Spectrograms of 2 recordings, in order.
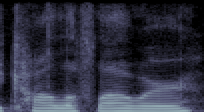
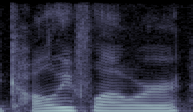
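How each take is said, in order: First: "cauliflower" said CALL-uh-flower; allowed pronunciation. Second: "cauliflower" said COLL-ee-flower; own pronunciation. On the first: Vlogger allowing others' version, cauliflower with middle uh. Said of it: "allow people to say cauliflower". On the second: Vlogger keeping her own version, cauliflower with middle ee. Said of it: "continue to say cauliflower". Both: Shown as a demonstration.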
